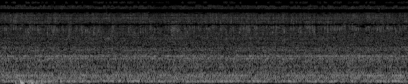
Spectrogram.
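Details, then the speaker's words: LG front-load washer with IE code, after replacing hot and cold water valves, in diagnostic mode: probably main water valve filling, steady hiss with even hum, no chatter; normal fill. "the reason why I'm doing this I think this is the main water valve right now and the next one will be the pre-wash water valve which is the one in the middle"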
